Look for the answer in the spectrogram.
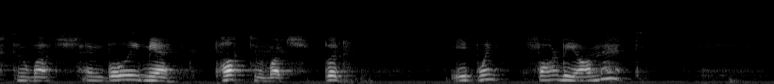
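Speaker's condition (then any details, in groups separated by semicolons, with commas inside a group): Cerebral palsy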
